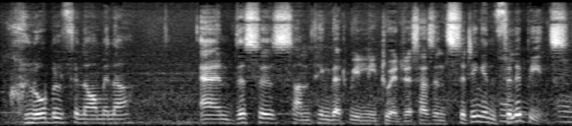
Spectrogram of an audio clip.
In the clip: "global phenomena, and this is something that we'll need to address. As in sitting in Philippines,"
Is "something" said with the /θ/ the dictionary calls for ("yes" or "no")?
no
